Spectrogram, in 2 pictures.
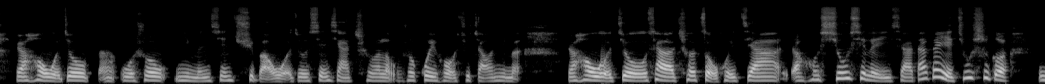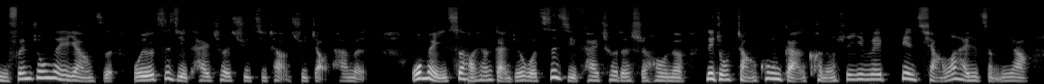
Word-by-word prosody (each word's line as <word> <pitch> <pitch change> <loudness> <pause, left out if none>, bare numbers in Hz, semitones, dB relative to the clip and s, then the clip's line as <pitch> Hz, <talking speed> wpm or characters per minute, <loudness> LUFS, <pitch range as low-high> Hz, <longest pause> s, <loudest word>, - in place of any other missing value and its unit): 然 180 -1 +3
后 195 0 +2
我 160 -4 +4
就 180 +1 +4
呃， 155 -1 -5
我 175 -1 -1
说： 185 -1 +1
“你 185 -1 -3
们 160 +1 -2
先 190 +4 -4
去 - - -6
吧， - - 0
我 145 - +1
就 170 -1 -2
先 180 +2 -3
下 155 -3 -4
车 170 +2 -6
了”， 160 -2 -1
我 155 - -12
说： 185 +1 -3
“过 200 +1 +2
一 180 - +1
会 170 0 -1
儿 - - +3
我 145 - -3
去 195 +5 -8
找 145 - -4
你 175 +2 -5
们。” 160 - -4 0.5
然 180 0 0
后 200 +2 +5
我 180 -4 +7
就 170 0 +5
下 200 +3 +4
了 170 - +7
车 200 +4 0
走 195 - +4
回 165 -4 -1
家， 180 +1 +2
然 180 - 0
后 210 +4 -5
休 275 +7 +1
息 265 0 +1
了 195 - +1
一 155 0 -1
下， 160 +1 -2
大 260 +7 +1
概 340 +3 +2
也 175 - +6
就 300 - 0
是 305 +1 -1
个 205 - +4 0.3
5 195 -3 -2
分 260 +10 +1
钟 310 +2 +3
的 260 -8 +2
样 165 -5 -2
子， 150 -2 -7
我 180 +1 +1
又 200 +3 +6
自 275 +3 -3
己 180 -8 0
开 180 -2 -5
车 185 +1 -3
去 180 -2 -7
机 165 +1 -11
场 - - -7
去 165 - -9
找 160 - -5
他 165 0 -11
们。 160 - -7 0.4
我 270 - +7
每 280 - +5
一 155 - 0
次 210 +12 +2
好 160 - 0
像 200 +2 -4
感 150 - -1
觉 175 +4 -2
我 180 -3 +1
自 315 - +1
己 160 - -3
开 185 +2 -5
车 200 +3 -5
的 175 -2 -2
时 160 -3 -7
候 180 +1 -4
呢， 160 -2 -2 0.2
那 265 0 +6
种 225 -3 0
掌 165 -7 -3
控 265 +5 +1
感 160 - 0
可 - - -6
能 155 +2 -4
是 225 +5 -4
因 235 +1 -1
为 235 0 +1 0.2
变 260 -5 +2
强 195 -6 -6
了 260 - +1
还 230 -9 -1
是 180 - -3
怎 160 - -8
么 - - -8
样， 160 -3 -4
180 Hz, 300 characters per minute, -23 LUFS, 165-215 Hz, 0.5 s, 我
